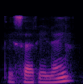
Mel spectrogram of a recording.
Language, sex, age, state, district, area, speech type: Nepali, female, 60+, West Bengal, Jalpaiguri, rural, spontaneous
